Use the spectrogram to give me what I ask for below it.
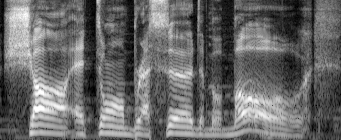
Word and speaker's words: Charles-Antoine Brasseur de Bourbourg: Charles-Antoine Brasseur de Bourbourg.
